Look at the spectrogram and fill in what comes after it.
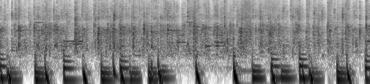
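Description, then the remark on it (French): An audience applauds school classes from Sèvres, Sarcelles, Saint-Denis and Clichy in France with a steady, dense wash of clapping for several seconds, while a rhythmic low-pitched pulse repeats underneath. “On peut tous les applaudir”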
